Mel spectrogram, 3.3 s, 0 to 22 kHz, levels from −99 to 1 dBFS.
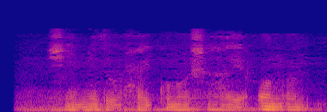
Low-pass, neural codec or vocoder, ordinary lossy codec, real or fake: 19.8 kHz; none; AAC, 24 kbps; real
